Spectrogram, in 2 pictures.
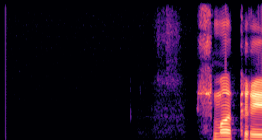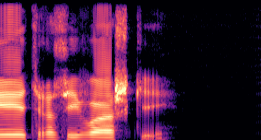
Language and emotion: Russian, sad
